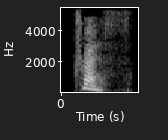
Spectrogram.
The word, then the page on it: tress: tres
